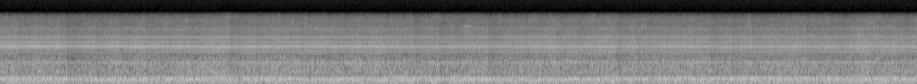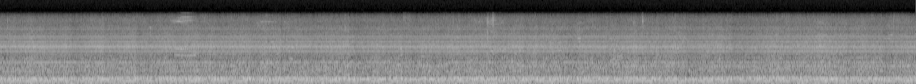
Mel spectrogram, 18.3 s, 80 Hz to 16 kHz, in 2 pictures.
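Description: Steady cabin drone of a Boeing 737-800 in flight, heard from a window seat by the wing. Its CFM56-7B jet engines and the rushing airflow make a low, even roar with several steady tones over it.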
